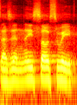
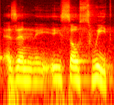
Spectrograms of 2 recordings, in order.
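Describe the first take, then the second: First: Said in the usual way. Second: Slow, drawn-out he's so sweet; Maltese way of saying it. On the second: Shown as a demonstration. Explaining the Maltese sense, slow drawn-out so sweet. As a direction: stretch out so sweet slowly, Maltese style. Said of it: "but we say it like".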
